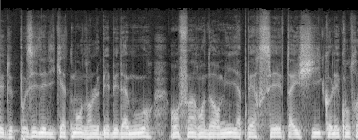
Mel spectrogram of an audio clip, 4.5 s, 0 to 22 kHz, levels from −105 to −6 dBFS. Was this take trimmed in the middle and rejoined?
yes; 3 cuts; at 1.2 s, 3.1 s, 3.5 s

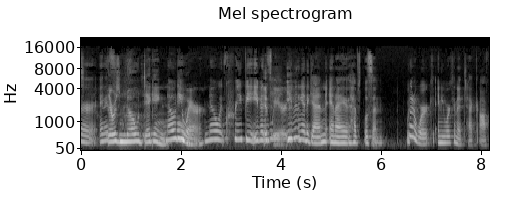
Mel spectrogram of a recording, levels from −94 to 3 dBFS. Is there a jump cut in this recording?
yes; 6 cuts; at 1.9 s, 2.9 s, 3.8 s, 4.3 s, 5.5 s, 6.5 s

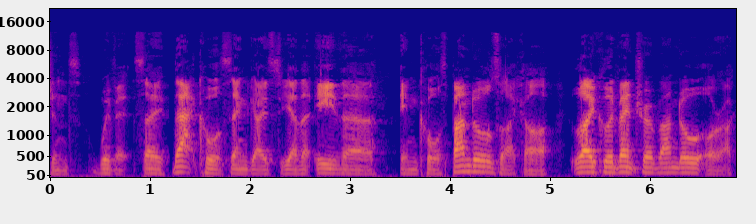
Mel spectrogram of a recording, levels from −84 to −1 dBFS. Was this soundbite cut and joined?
yes; 2 cuts; at 1.2 s, 5.1 s

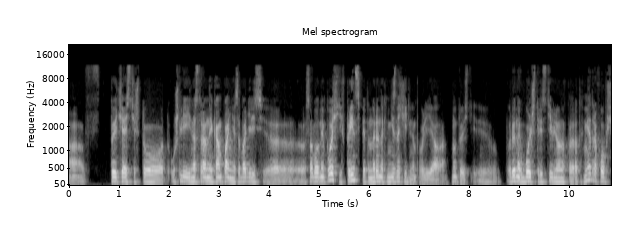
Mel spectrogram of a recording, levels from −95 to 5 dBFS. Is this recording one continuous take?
yes; 0 cuts

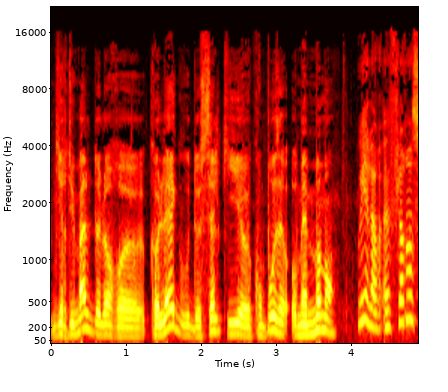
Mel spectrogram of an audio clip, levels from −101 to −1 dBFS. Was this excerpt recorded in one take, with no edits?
yes; 0 cuts

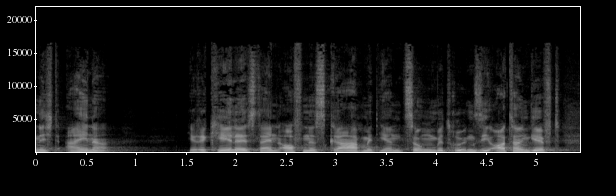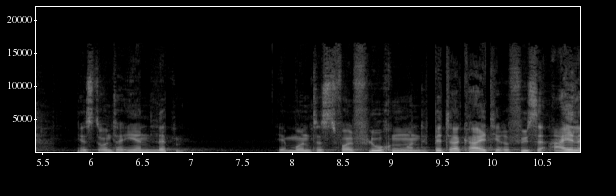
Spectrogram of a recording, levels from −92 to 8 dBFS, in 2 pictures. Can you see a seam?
no; 0 cuts

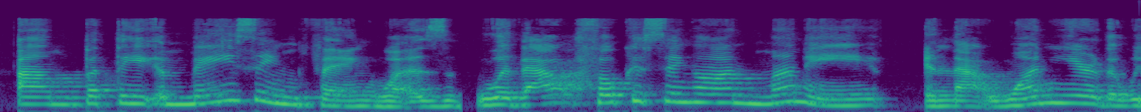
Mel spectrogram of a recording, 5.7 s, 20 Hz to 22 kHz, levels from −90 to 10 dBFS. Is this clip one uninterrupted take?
no; 2 cuts; at 2.3 s, 4.5 s

